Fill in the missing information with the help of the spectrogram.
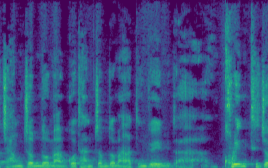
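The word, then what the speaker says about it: Corinth: 코린트죠. 그러니까 영어 발음은 코린트인데요.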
